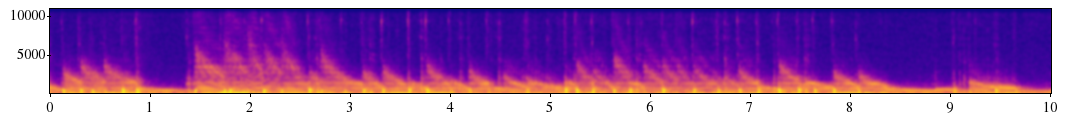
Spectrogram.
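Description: Minimoog synthesizer playing a bass line: low held notes that step between pitches, with a fast run of short notes above them whose brightness sweeps down and back up as the filter is swept.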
